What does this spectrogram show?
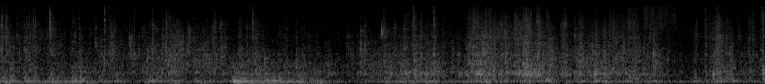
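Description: Dry self-leveling mortar poured from a paper bag into the Steele Mixer drum onto the water: a rustling, crackling hiss of powder and paper that grows fuller about three seconds in.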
